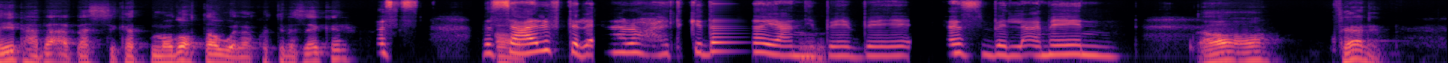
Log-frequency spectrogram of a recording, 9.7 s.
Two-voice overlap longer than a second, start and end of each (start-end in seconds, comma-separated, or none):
none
